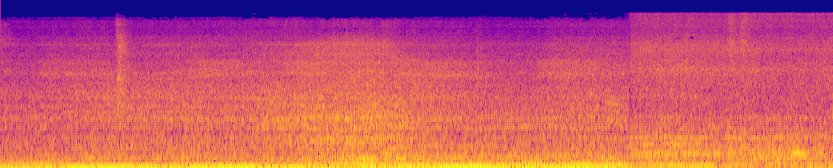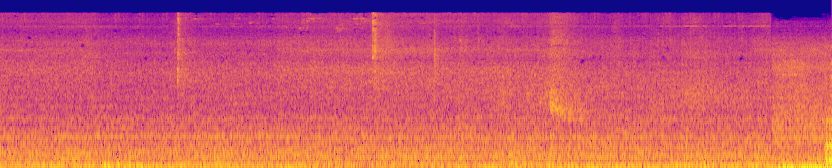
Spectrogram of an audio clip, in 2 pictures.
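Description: A truck manoeuvring to back into a loading dock in Portugal, its low engine rumble steady and close throughout, with faint hisses and clanks now and then.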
